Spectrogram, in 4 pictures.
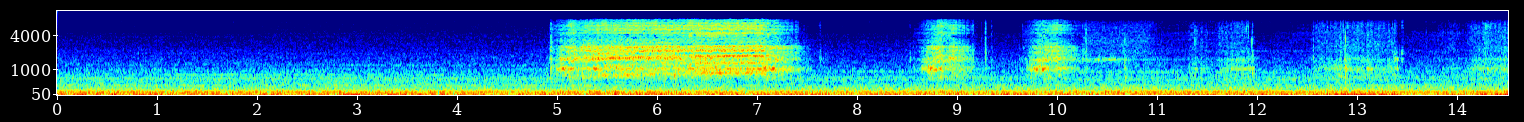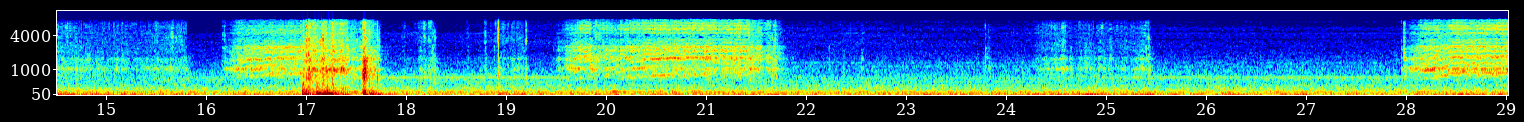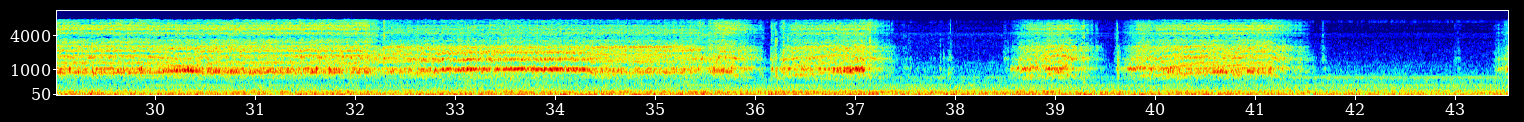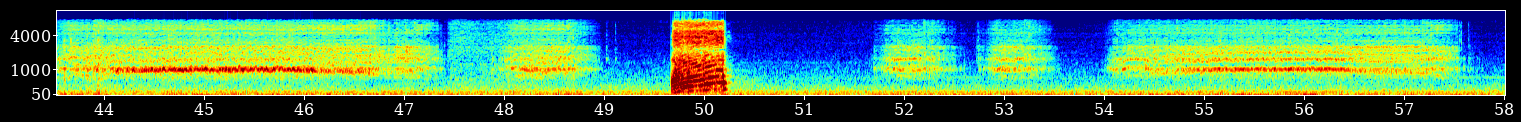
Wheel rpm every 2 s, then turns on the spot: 0, 0, 50, 60, 20, 10, 10, 20, 50, 20, 70, 0, 10, 10, 110, 110, 110, 100, 50, 30, 60, 20, 110, 80, 30, 0, 30, 80, 100.
10-14 24-26 48-50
